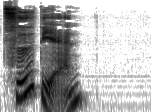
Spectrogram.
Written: ci2dian3

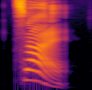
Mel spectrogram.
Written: zai4

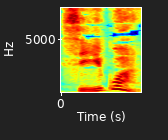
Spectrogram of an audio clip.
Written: xi2guan4

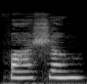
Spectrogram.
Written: fa1sheng1

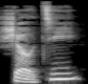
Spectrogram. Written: shou3ji1

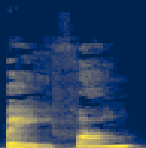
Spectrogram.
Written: bei3fang1

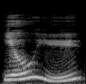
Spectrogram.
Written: you2yu2

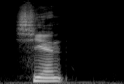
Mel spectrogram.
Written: xian1

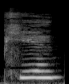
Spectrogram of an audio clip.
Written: pian1

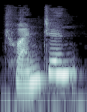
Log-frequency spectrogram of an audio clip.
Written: chuan2zhen1

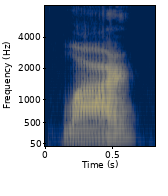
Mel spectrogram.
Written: wanr2

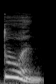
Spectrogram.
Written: dun4

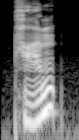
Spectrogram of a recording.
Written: tan2

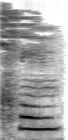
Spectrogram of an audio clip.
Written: kong1

